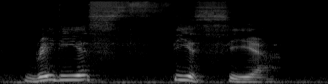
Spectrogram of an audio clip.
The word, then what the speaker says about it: radiesthesia: art and science of radiesthesia. I have no idea how to pronounce that, so I'm going to spell it for you. Radii, R-A-D-I-E, S-T-H-E-S-I-A. Radiesthesia. I doubt that's how it's pronounced.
